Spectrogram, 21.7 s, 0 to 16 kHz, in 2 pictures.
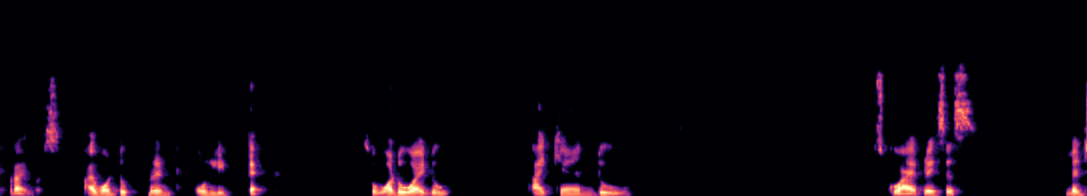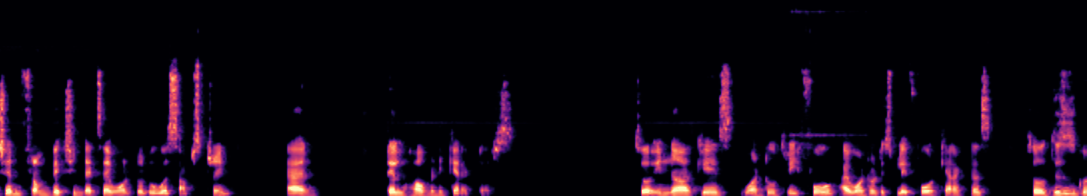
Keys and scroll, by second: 0.8 Return, 6.8 Return, 9.7 Return.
